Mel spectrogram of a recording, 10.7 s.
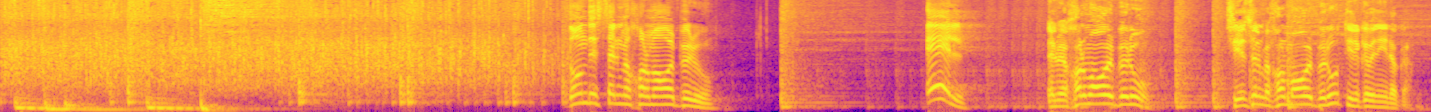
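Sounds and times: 
audience applause: 0:00.0 - 0:04.6
speech: 0:04.3 - 0:05.4, 0:07.1 - 0:10.7.

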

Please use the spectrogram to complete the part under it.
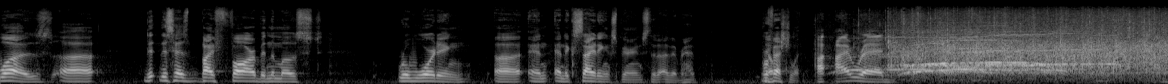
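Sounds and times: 
speech: 0:00.0 - 0:03.3, 0:04.0 - 0:09.0
audience applause at a live on-stage interview: 0:08.4 - 0:11.6.

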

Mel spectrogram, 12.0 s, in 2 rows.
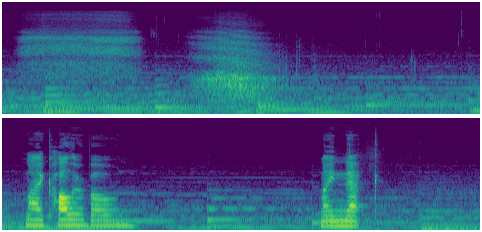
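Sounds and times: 
deep inhale during guided meditation: 0:00.0 - 0:03.8
soft sustained music tones: 0:00.0 - 0:11.9
speech: 0:06.3 - 0:07.7, 0:10.0 - 0:10.6.

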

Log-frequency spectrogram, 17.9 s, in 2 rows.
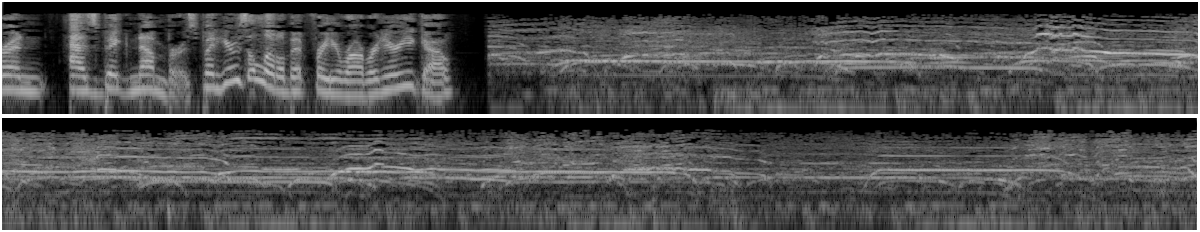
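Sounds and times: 
speech: 0:00.0 - 0:03.8
protesters cheering outside: 0:03.6 - 0:17.9.

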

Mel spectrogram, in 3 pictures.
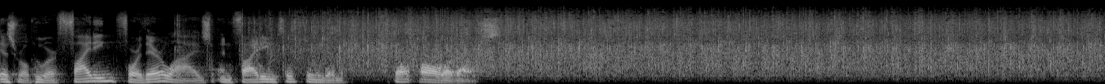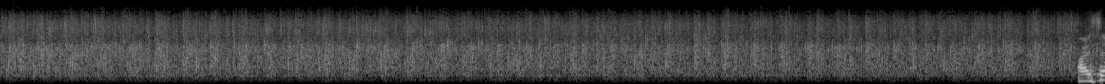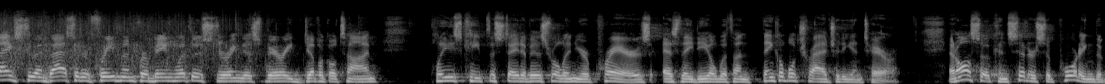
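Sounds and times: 
speech: 0:00.0 - 0:05.1, 0:21.8 - 0:33.1
audience applause: 0:02.4 - 0:25.1.

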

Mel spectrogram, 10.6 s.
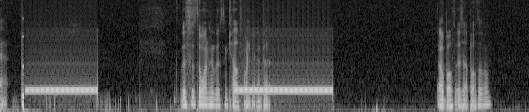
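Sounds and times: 
telephone dial tone while placing a call: 0:00.4 - 0:02.0, 0:05.4 - 0:06.7
speech: 0:03.6 - 0:05.5, 0:08.8 - 0:09.9.

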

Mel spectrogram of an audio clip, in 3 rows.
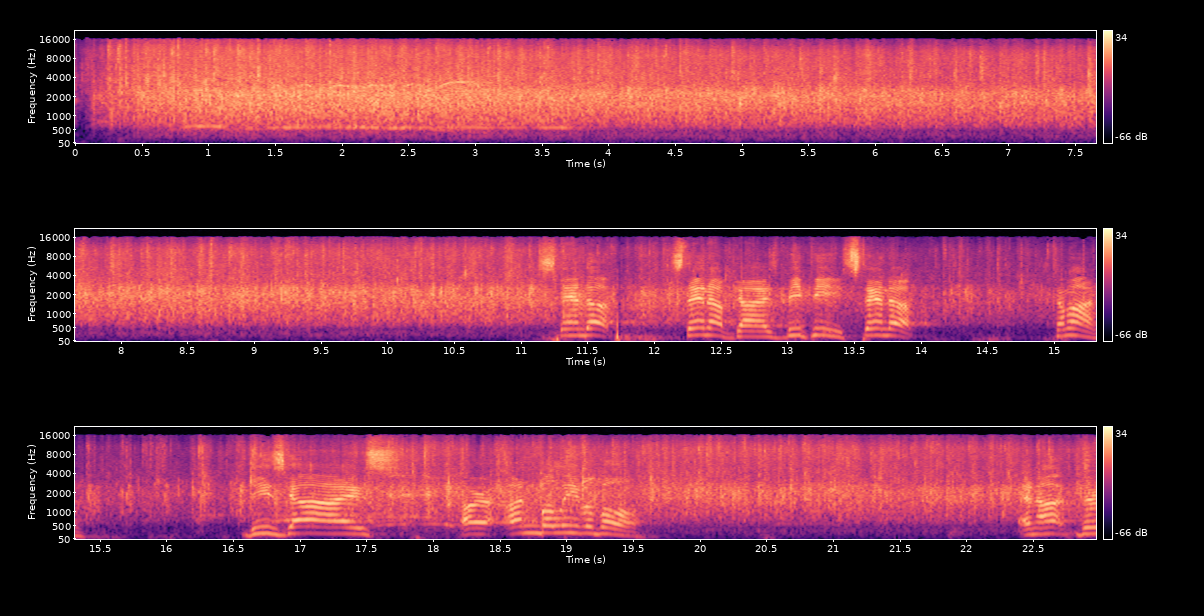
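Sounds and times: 
sustained applause from a large audience: 0:00.0 - 0:22.9
person whooping: 0:00.8 - 0:03.8, 0:16.6 - 0:18.6
speech: 0:11.3 - 0:14.1, 0:15.0 - 0:15.5, 0:16.6 - 0:19.6, 0:22.4 - 0:22.9.

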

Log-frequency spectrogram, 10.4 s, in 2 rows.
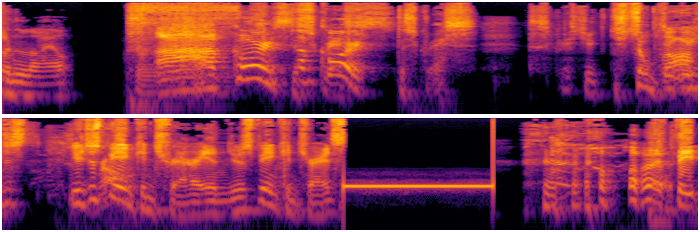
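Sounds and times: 
speech: 0:00.0 - 0:07.9, 0:09.2 - 0:10.4
censor beep: 0:07.8 - 0:08.9
laughter: 0:09.1 - 0:10.4.

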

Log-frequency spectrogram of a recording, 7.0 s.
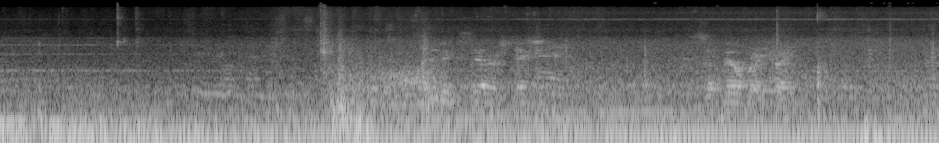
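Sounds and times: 
BART train car interior roar and rattle in motion: 0:00.0 - 0:07.0
indistinct voices: 0:01.3 - 0:07.0.

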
